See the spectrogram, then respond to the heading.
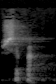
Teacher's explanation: А ще го чуете най-вероятно във варианта шепа, където ж се чува като ш.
